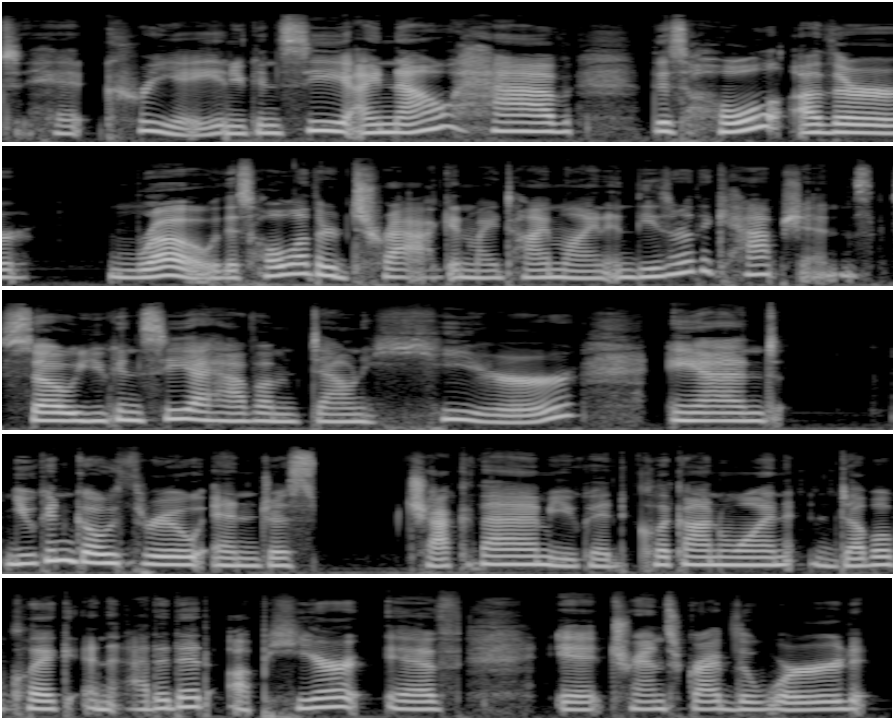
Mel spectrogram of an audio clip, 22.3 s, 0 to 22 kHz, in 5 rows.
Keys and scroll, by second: 1.0 super+-.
